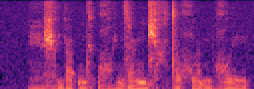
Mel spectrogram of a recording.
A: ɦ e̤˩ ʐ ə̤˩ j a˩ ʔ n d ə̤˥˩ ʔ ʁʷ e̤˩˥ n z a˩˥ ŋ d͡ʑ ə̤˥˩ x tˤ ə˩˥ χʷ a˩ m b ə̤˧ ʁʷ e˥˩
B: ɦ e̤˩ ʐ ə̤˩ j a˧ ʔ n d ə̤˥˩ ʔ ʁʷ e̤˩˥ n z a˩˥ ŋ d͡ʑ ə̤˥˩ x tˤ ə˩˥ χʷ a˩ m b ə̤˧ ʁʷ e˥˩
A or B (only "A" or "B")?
B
